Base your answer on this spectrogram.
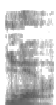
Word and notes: loir: British English

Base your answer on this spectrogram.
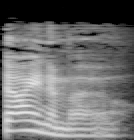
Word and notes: dynamo: British English

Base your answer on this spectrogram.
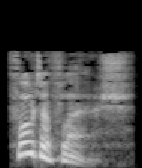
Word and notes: photoflash: British English

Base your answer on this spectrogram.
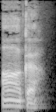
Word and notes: aga: British English

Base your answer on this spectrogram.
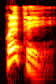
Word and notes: whippy: British English

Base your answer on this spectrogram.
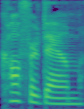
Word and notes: cofferdam: American English

